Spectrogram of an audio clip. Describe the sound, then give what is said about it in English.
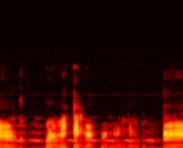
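A voice imitates noisy black-headed gulls with a run of harsh, squawking cries, several in quick succession and then a final loud, drawn-out squawk, with no other sounds. “What you get in East Anglia are black-headed gulls, and they sound really stupid and noisy.”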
